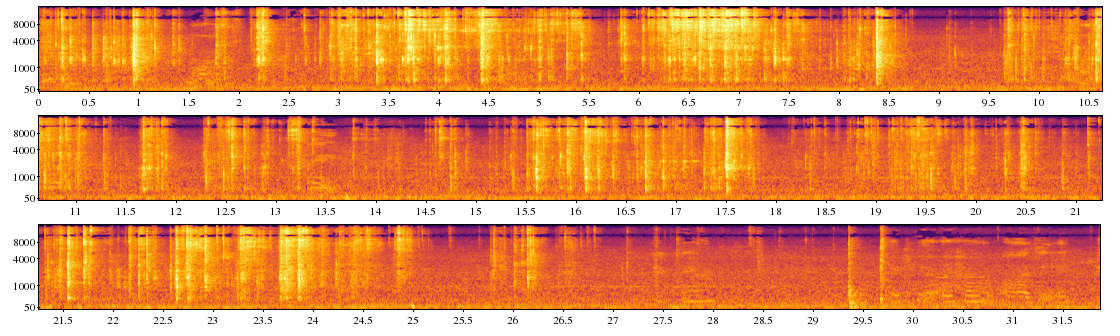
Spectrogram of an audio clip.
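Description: Hard plastic fishing lures clicking and clattering as they are handled and set into the plastic compartments of a tackle box tray: irregular runs of small clicks, with a couple of sharper clacks about a second in and a little past halfway.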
